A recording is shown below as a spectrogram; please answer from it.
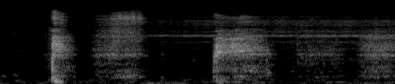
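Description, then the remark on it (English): Labored, wheezing breaths of a sick patient receiving oxygen rasp in a slow repeating cycle, each harsh intake followed by a noisy, strained exhale, with no talking. “He's got hardly any breathing area.”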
